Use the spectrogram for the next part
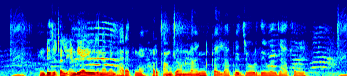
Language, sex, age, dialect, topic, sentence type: Bhojpuri, male, 31-35, Northern, banking, statement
